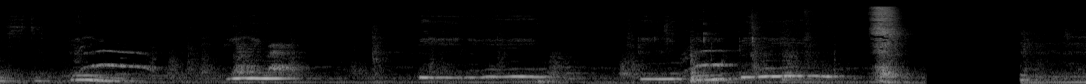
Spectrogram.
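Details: Young male kitten during his first bath as his wounds are cleaned, giving short plaintive meows, some rising then dipping, roughly five in ten seconds, with a sharp splash or clatter near the end and a quiet room behind.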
